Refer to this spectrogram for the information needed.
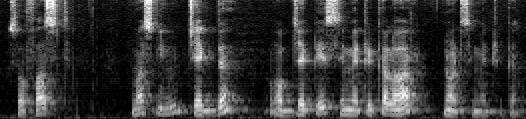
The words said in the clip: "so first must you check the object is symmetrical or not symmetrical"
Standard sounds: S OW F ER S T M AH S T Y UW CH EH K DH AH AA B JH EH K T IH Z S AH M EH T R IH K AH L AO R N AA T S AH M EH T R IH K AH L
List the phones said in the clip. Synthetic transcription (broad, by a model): S OW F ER S T M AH S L Y UW CH EH K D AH AA B JH EH K T IH Z S AH M EH T R IH K AH L AO R N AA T S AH M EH T R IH K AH L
